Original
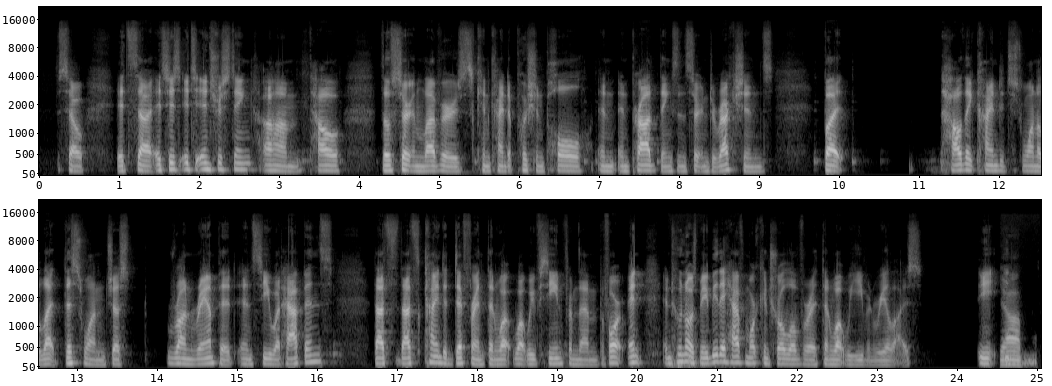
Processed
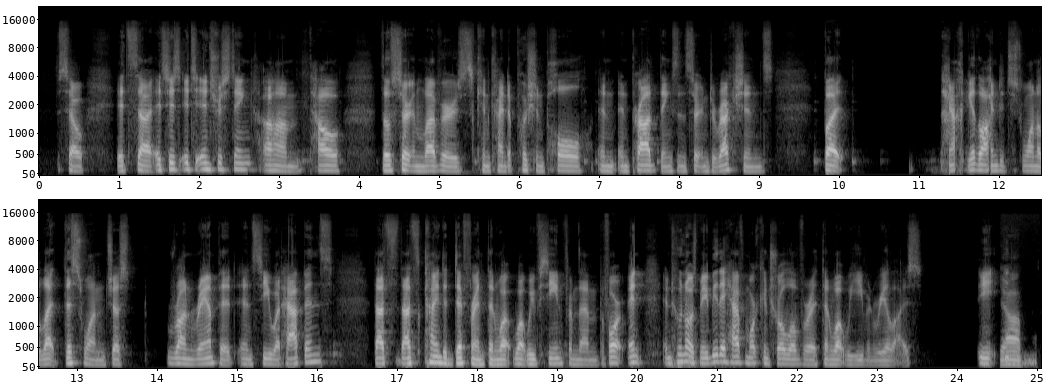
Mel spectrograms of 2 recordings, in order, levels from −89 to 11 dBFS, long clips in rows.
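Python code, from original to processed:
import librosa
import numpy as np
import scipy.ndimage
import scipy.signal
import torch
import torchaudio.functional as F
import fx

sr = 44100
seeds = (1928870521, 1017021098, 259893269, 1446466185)

y = fx.high_shelf(x, sr, hz=fx.line((12.62, 6700.0), (13.42, 11000.0)), db=10.5, at=(12.62, 13.42), fade=0.02)
y = fx.peak_eq(y, sr, hz=120.0, db=6.5, octaves=2.6, at=(17.12, 18.82))
y = fx.edit(y, sr, fx.reverse_span(start_s=11.38, length_s=0.52), tone=tone)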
